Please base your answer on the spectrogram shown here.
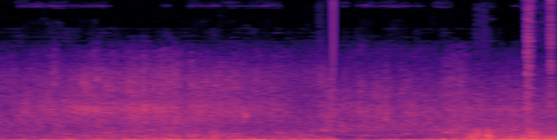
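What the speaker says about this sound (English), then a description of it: "The wind's pretty strong." Strong wind gusting across a shallow lagoon where kiteboarders launch, a loud, steady rumble of wind buffeting the microphone with a wash of water behind it, continuous throughout with no talking.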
